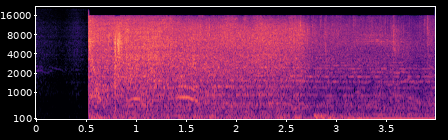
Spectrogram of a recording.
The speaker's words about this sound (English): That's what we're hearing right now, is that explosion. They've knocking out the power and the internet and everything in whatever radius that explosion can cover.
